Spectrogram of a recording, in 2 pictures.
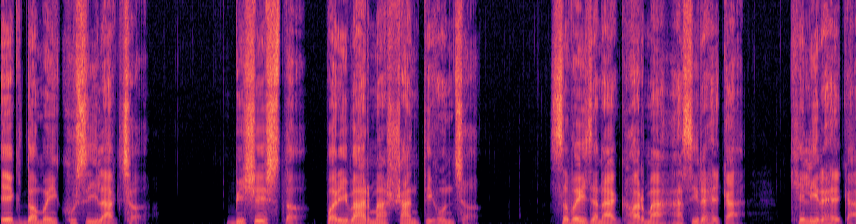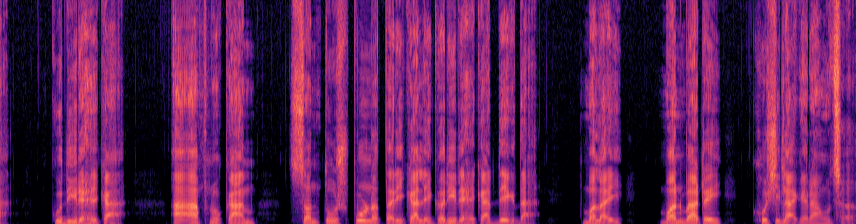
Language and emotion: Nepali, neutral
